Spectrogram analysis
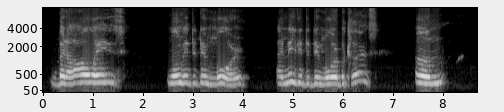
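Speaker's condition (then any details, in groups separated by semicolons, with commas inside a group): Cerebral palsy; uses wheelchair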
